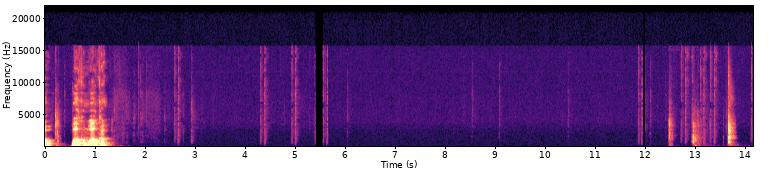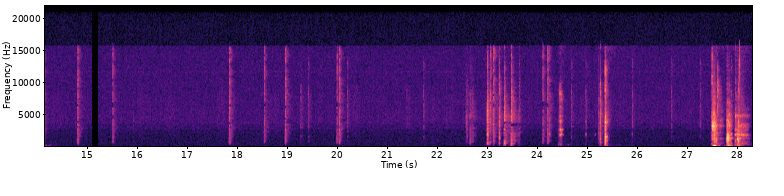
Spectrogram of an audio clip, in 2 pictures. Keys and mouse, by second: 0.0-2.4 shift+middle drag, 2.4 click, 4.2-5.4 drag, 11.7 click, 12.5 click, 12.6 middle click, 12.9 alt+shift+click, 13.0 alt+shift+middle click, 13.1 alt+shift+click, 13.2 alt+shift+middle click, 14.0-19.8 drag, 19.8-28.3 middle drag, 23.2 g, 25.1 Tab, 27.3 Tab.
